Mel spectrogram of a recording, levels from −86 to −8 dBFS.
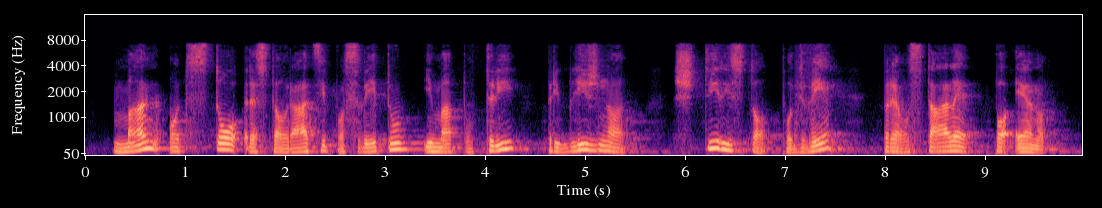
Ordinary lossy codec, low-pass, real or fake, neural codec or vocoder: none; 7.2 kHz; fake; codec, 16 kHz, 1.1 kbps, Voila-Tokenizer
